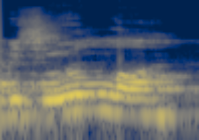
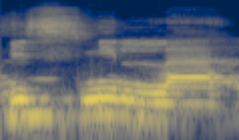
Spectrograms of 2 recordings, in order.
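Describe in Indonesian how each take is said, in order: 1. Bunyi L pada Allah terdengar tebal dan penuh. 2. Bunyi L pada Allah terdengar tipis dan ringan. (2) "Kalau yang kedua tarkik tipis. Contohnya apa?"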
